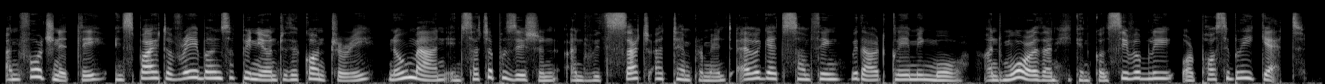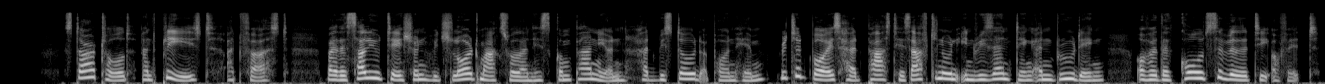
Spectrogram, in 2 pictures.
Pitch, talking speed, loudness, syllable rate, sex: 225 Hz, 155 wpm, -20 LUFS, 5.0 syllables/s, female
